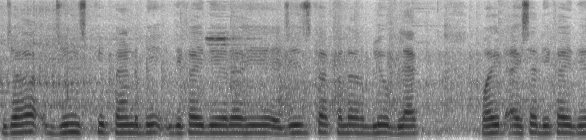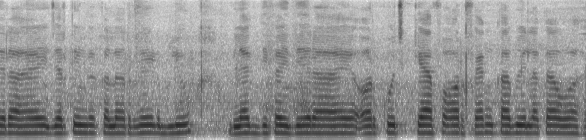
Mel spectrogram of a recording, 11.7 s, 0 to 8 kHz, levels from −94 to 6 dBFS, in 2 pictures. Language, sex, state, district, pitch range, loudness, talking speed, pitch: Hindi, male, Bihar, Gaya, 155-165 Hz, -15 LUFS, 205 wpm, 160 Hz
